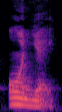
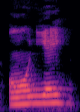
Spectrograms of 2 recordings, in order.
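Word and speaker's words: onye: start with the word Aun-Yea. Aun-Yea. And again, that's that O with the dot underneath that gives like an aw sound, like auto. That's why you hear me saying On-Yea, On-Yea.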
